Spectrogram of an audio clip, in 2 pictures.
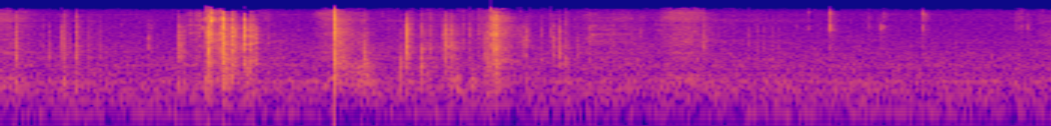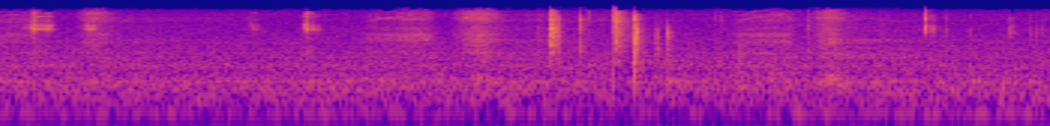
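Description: Small metal clicks and light rattles of bolts and nuts being handled and tightened on a circuit-board-sized switch board with a hand tool. The clicks come irregularly, with busy clusters about a second in, around two to three seconds, and again near eleven seconds.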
